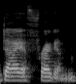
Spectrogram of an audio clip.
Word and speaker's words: diaphragm: to pronounce for spelling diaphragm d-i-a-p-h-r-a-g-m and it's a ph like pharmacy um greater omentum is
